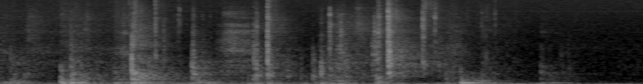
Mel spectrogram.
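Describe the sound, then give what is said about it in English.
A hidden door swings open behind a bookcase: a steady run of heavy wooden clunks, scrapes and low rumbling thuds as the mechanism shifts, with no voices. “there's a hidden door.”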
